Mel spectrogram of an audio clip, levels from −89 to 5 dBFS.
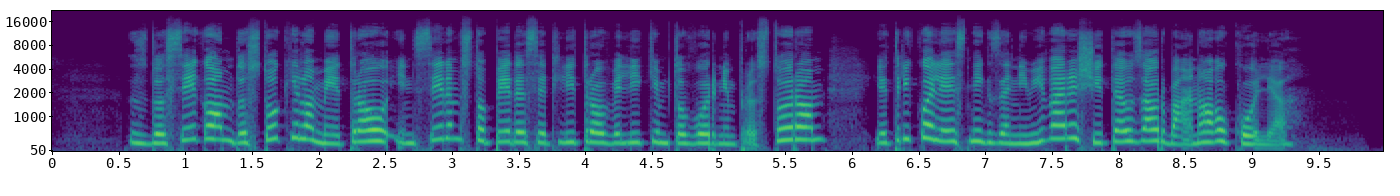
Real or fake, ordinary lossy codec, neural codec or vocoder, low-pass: fake; none; vocoder, 44.1 kHz, 128 mel bands, Pupu-Vocoder; 19.8 kHz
